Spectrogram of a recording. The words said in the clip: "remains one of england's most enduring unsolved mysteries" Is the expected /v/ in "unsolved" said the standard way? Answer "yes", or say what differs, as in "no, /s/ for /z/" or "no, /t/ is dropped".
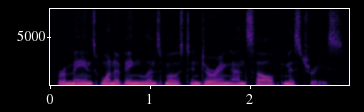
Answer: yes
